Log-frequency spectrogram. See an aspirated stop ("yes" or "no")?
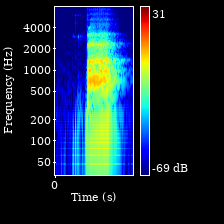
no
